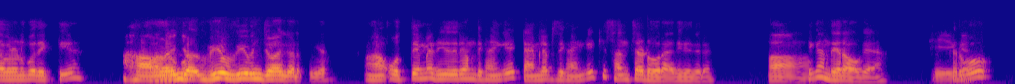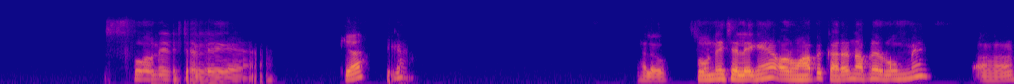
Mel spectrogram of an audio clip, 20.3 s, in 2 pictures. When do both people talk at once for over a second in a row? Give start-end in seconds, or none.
none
